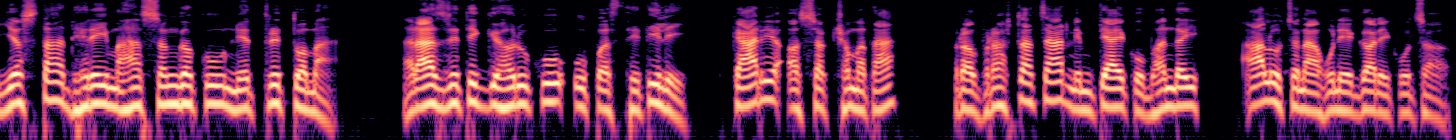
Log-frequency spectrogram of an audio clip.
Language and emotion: Nepali, neutral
